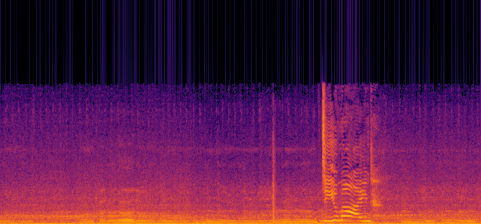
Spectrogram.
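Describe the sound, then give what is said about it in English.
Someone hums the Russian folk song Korobeyniki, also the theme from the video game Tetris, in bouncy, steady, stepping notes, clear, over the constant low rumble of a car engine. A brief higher warble breaks in near the end. “Russian song, Korobeyniki. Oh. Also theme from video game Tetris.”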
